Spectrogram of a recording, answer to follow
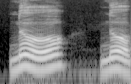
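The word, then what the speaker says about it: know: نو ببین اینجا حرف که قبل از حرف این آمد تلفظ نمیشد.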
